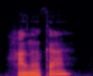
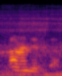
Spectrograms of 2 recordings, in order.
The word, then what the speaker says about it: Hanukkah: fun celebrating Hanukkah. – Yes, nicely pronounced. Tried more like you're hawking a loogie at the beginning. Hanukkah.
